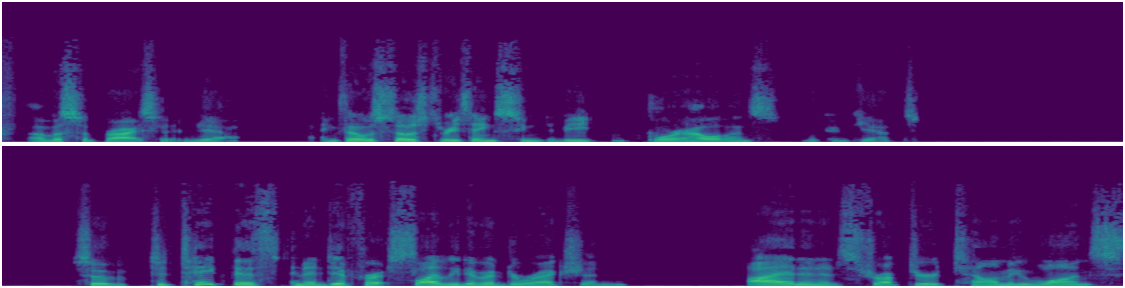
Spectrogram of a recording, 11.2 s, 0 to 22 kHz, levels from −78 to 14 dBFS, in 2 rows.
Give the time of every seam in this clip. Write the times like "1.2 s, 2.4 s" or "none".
none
